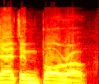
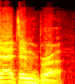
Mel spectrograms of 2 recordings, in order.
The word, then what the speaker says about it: Edinburgh: now because i've heard a lot of americans pronounce it is edinboro it's edinburgh we have i know a story of a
